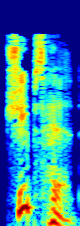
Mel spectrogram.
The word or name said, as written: sheepshead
